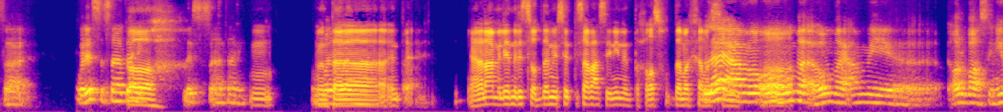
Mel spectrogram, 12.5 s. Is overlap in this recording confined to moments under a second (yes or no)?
no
